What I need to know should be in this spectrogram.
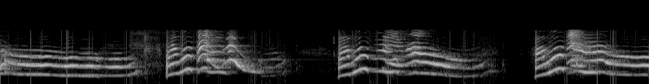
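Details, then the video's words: A female dog mimics the phrase "I love you" in howl form, giving drawn-out tonal howls with wavering, rising and falling pitch in four phrases separated by short pauses, indoors in a small room. "Dog Howling"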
